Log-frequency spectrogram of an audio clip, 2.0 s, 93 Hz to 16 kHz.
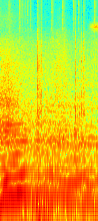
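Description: Mercedes-AMG E53 Cabriolet 4MATIC+ engine during a paddle-shift downshift, a loud close rumbling drone with quick throttle blips and a short revving surge, no talking.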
